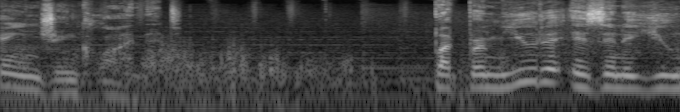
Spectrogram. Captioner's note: wind howling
